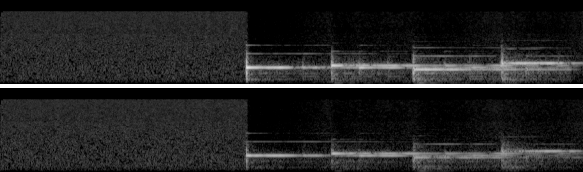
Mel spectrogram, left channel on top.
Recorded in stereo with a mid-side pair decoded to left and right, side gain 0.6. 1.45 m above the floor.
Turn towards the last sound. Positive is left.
turn(degrees=55)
